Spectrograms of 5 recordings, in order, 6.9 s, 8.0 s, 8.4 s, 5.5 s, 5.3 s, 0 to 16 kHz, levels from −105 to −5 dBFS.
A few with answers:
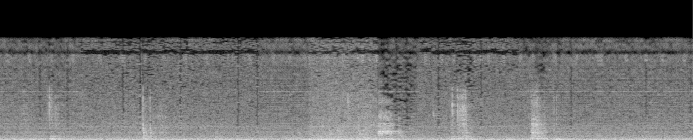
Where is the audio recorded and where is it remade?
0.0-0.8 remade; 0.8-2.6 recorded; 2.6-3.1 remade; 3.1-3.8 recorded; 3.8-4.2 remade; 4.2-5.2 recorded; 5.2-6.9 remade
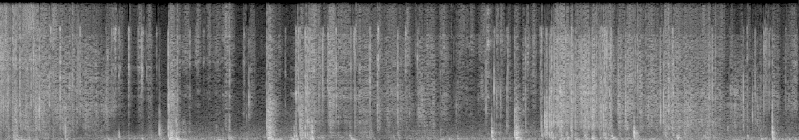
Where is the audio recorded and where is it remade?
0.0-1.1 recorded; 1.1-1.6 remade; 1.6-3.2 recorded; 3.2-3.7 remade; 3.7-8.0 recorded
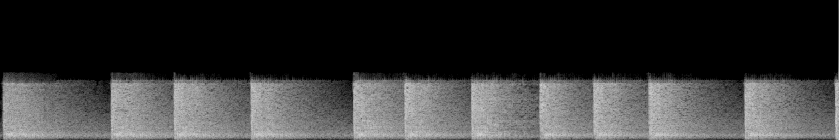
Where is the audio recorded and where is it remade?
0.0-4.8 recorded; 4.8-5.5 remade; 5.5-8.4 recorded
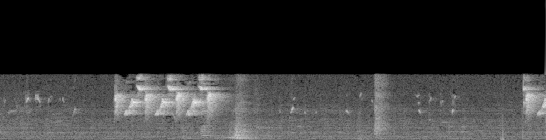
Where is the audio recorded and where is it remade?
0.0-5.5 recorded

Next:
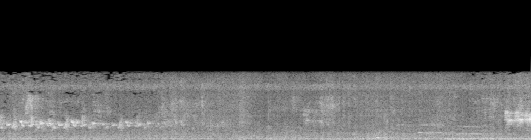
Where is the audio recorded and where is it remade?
0.0-1.7 recorded; 1.7-4.5 remade; 4.5-5.3 recorded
